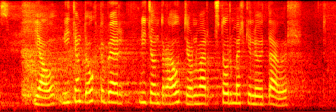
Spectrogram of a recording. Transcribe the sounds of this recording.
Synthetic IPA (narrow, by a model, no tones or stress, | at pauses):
jaːwniːt̪jawhnɾowht̪opɛɾniːt̪jawhʏnɾoaːwt̪jawnvaɾ̥st̪owɾmɛr̥cɪlɛɣʏt̪aːɣʏɾ̥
